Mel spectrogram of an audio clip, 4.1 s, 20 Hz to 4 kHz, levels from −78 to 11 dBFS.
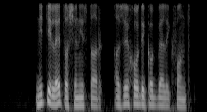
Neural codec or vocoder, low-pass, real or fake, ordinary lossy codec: codec, 16 kHz in and 24 kHz out, 0.9 kbps, LongCat-Audio-Codec, fine tuned four codebook decoder; 3.6 kHz; fake; none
